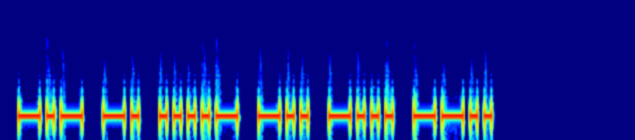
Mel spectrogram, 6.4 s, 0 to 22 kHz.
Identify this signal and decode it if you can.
Morse code, heard as a keyed tone, about 17 wpm, 700 Hz. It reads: KN4DBZ
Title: USA Call Signs - 6 Characters - Repeated 2x - 17wpm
